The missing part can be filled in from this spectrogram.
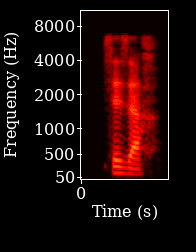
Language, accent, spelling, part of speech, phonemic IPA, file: French, France, César, proper noun, /se.zaʁ/, LL-Q150 (fra)-César.wav
- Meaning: 1. Caesar (family name) 2. Caesar (Julius Caesar) 3. Caesar (any Roman emperor) 4. a male given name, equivalent to English Cesar 5. a surname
